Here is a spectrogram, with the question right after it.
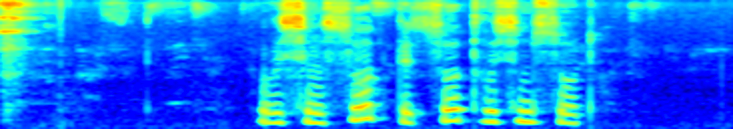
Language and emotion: Russian, neutral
